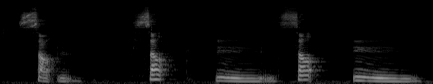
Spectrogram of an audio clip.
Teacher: What I'm doing is I'm holding the LT, salt, and then I'm letting all the air out my nose. I'm not saying salt un. · It's only coming out my nose and there's no vowel. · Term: held T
